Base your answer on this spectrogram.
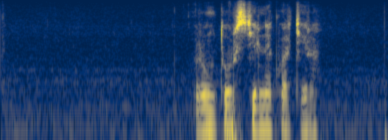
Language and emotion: Russian, neutral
